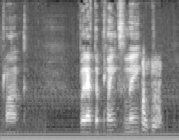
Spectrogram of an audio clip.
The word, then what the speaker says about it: Planck: I'm pricing I wrong I think it's pronounced plunk but at the planks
